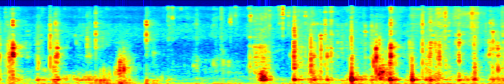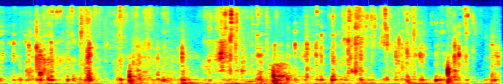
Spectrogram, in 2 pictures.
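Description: Close-miked chewing of baked lasagna: a steady run of wet mouth clicks and smacks, briefly sparser about two seconds in and denser in the second half.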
